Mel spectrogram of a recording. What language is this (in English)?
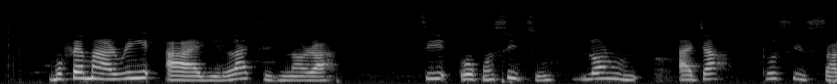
Yoruba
